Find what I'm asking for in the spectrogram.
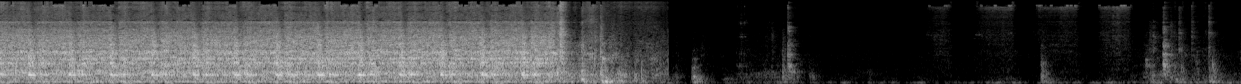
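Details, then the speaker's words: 1980 Yamaha G1 golf cart with Predator 420 swap, sat outside for months, cold weather, full choke, car battery jumped: steady even cranking about six seconds, never catches; no start, later traced to fouled spark plug. "Well, guys, I've cranked on this for quite a while now, probably a good half an hour, and it doesn't look like it's going to start. I think it's just too cold out."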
